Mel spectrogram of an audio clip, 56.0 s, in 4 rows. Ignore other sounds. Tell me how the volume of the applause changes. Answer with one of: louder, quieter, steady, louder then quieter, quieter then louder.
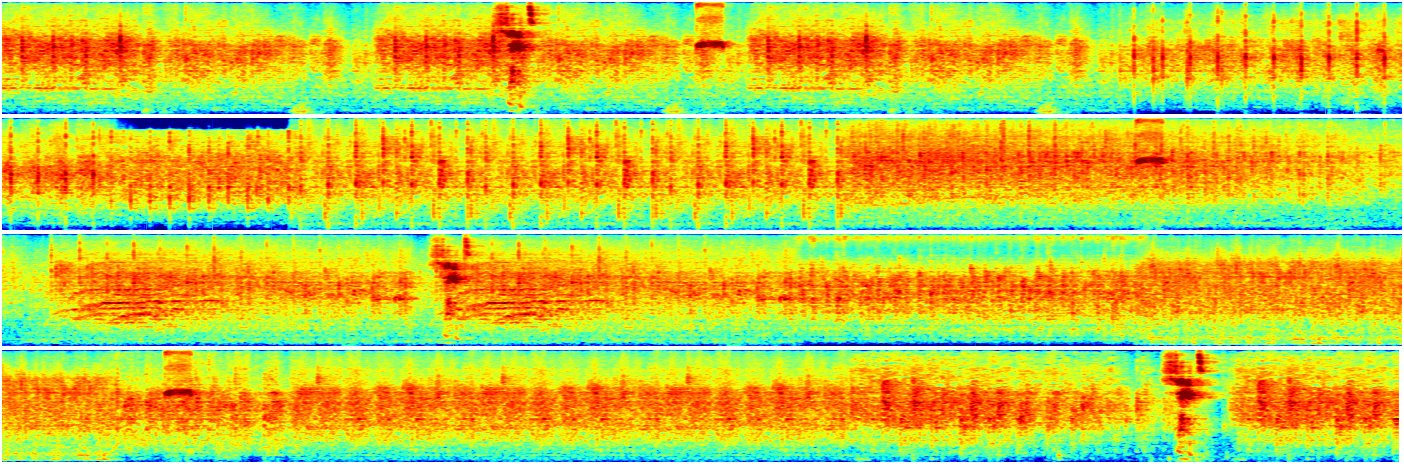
steady.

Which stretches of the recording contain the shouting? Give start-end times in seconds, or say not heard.
5.0-5.4, 32.3-32.8, 53.6-54.0.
